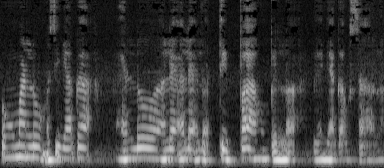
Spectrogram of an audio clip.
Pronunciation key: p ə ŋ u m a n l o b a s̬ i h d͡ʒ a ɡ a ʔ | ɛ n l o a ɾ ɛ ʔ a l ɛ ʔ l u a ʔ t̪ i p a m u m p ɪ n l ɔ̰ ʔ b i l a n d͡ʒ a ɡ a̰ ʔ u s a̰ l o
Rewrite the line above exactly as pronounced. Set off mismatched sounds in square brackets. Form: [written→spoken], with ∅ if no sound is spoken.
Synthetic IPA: p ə ŋ u m a n l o [b→m] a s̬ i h d͡ʒ a ɡ a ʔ | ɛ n l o a [ɾ→l] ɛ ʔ a l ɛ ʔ l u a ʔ t̪ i p a m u m p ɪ n l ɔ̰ ʔ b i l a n d͡ʒ a ɡ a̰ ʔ u s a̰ l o

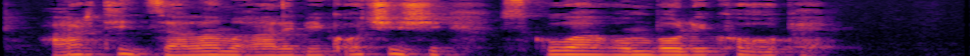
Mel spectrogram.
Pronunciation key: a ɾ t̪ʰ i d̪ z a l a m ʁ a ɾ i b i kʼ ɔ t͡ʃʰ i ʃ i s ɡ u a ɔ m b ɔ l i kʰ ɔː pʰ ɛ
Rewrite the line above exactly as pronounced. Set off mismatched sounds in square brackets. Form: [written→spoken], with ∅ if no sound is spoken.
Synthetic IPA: a ɾ t̪ʰ i d̪ z a l a m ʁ a ɾ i b i kʼ ɔ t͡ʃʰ i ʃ i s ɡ u a ɔ m b ɔ l i kʰ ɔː pʰ ɛ

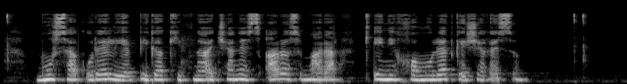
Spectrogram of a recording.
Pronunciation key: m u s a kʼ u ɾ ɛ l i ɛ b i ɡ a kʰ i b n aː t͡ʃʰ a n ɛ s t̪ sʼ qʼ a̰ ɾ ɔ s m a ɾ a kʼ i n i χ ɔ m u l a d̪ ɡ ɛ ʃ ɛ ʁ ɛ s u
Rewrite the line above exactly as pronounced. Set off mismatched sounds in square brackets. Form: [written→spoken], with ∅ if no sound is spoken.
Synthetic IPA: m u s a kʼ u ɾ ɛ l i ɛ b i ɡ a kʰ i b n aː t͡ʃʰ a n ɛ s t̪ sʼ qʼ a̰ ɾ ɔ s m a ɾ a kʼ i n i χ ɔ m u l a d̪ ɡ ɛ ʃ ɛ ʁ ɛ s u

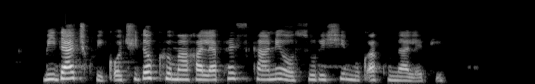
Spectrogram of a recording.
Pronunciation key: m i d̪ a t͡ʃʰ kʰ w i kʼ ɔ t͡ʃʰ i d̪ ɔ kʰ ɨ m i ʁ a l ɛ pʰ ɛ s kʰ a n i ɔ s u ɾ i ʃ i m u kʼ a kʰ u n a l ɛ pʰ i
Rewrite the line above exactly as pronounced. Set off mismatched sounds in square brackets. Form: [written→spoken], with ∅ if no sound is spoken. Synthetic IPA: m i d̪ a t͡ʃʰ kʰ w i kʼ ɔ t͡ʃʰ i d̪ ɔ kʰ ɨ m [i→a] ʁ a l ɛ pʰ ɛ s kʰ a n i ɔ s u ɾ i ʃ i m u kʼ a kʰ u n a l ɛ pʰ i

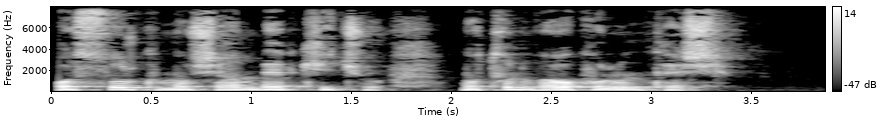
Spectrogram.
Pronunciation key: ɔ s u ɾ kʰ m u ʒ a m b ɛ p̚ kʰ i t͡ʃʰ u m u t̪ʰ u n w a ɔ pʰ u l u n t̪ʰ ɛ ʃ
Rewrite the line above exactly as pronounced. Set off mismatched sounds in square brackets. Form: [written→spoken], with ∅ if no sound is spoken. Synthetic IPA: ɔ s u ɾ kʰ m u [ʒ→ʃ] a m b ɛ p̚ kʰ i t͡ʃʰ u m u t̪ʰ u n [w→v] a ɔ pʰ u l u n t̪ʰ ɛ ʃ

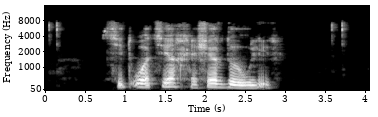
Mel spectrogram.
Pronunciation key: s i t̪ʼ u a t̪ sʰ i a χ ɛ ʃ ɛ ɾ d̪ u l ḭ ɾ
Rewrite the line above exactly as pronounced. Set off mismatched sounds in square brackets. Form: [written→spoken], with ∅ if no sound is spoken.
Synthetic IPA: s i t̪ʼ u a t̪ sʰ i a χ ɛ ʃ ɛ ɾ d̪ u l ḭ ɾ

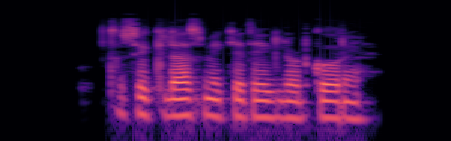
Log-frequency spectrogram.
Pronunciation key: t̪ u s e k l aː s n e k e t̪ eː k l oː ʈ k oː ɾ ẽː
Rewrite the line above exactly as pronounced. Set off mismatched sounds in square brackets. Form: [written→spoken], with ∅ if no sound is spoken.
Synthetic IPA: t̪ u s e k l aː s [n→m] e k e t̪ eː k l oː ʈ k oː ɾ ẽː

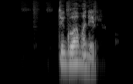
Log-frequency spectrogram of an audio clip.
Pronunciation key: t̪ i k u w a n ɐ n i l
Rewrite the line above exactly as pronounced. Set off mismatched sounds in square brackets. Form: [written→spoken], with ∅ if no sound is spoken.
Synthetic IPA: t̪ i [k→ɡ] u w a [n→m] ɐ n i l

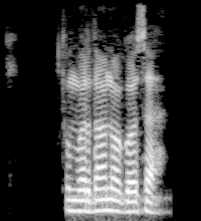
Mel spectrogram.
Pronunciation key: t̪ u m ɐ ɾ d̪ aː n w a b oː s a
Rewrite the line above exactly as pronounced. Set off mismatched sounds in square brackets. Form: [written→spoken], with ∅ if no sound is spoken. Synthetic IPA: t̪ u m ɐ ɾ d̪ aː n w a [b→ɡ] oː s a

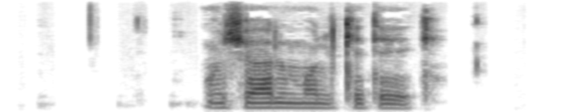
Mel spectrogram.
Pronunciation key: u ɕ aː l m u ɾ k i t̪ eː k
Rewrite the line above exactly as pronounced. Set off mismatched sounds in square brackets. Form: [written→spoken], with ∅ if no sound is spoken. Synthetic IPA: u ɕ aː l m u [ɾ→l] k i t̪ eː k

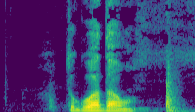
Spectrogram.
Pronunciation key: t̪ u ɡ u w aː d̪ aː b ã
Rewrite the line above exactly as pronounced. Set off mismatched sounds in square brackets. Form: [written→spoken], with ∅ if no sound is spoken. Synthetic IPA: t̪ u ɡ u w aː d̪ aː [b→w] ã

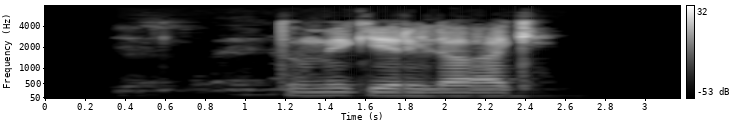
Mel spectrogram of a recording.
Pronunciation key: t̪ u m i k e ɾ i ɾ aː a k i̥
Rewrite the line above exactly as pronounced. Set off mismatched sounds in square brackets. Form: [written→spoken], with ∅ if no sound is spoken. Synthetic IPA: t̪ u m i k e ɾ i [ɾ→l] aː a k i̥

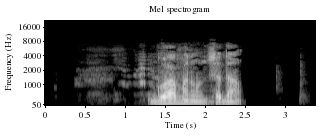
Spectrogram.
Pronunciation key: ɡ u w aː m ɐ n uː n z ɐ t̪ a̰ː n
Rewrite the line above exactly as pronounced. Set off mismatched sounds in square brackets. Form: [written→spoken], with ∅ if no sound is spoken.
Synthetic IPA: ɡ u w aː m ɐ n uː n [z→s] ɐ [t̪→d̪] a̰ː [n→m]

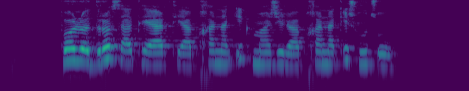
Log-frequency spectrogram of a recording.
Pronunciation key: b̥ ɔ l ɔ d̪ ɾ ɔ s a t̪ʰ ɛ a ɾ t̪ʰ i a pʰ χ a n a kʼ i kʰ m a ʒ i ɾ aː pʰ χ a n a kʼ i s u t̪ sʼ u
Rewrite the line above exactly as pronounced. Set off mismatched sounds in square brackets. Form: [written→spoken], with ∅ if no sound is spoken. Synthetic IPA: b̥ ɔ l ɔ d̪ ɾ ɔ s a t̪ʰ ɛ a ɾ t̪ʰ i a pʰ χ a n a kʼ i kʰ m a ʒ i ɾ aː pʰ χ a n a kʼ i s u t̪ sʼ u

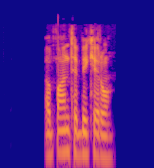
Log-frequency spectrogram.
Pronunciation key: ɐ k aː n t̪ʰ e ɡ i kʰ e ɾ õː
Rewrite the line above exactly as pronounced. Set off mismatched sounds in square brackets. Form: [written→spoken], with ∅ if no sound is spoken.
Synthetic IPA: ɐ [k→p] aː n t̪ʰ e [ɡ→b] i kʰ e ɾ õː

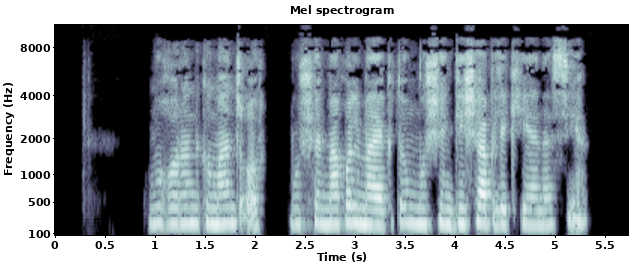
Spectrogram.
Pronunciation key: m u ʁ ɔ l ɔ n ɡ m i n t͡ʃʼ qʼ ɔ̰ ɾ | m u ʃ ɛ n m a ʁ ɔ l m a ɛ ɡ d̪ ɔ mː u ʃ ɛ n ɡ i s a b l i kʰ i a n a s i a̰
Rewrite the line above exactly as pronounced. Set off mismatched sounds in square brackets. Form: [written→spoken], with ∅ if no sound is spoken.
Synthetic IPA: m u ʁ ɔ [l→ɾ] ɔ n ɡ m [i→a] n t͡ʃʼ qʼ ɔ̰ ɾ | m u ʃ ɛ n m a ʁ ɔ l m a ɛ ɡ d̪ ɔ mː u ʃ ɛ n ɡ i [s→ʃ] a b l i kʰ i a n a s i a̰

